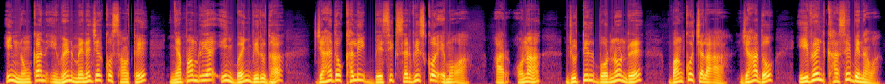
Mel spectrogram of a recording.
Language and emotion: Santali, disgusted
